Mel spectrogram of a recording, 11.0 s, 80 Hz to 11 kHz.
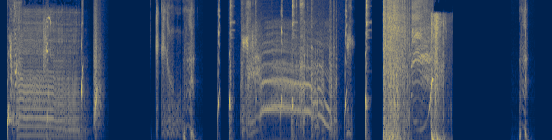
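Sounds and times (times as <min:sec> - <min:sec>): cartoon character vocal cry: 0:04.8 - 0:06.8.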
